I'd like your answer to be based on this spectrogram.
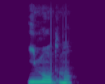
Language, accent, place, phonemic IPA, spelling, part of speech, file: French, France, Lyon, /i.mɔ̃d.mɑ̃/, immondement, adverb, LL-Q150 (fra)-immondement.wav
- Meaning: 1. impurely 2. disgustingly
